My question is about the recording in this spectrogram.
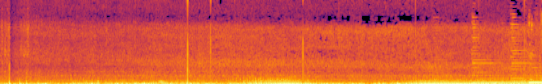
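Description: Low steady rumble of a vehicle with wind on the microphone, and acoustic guitar background music coming in near the end.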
